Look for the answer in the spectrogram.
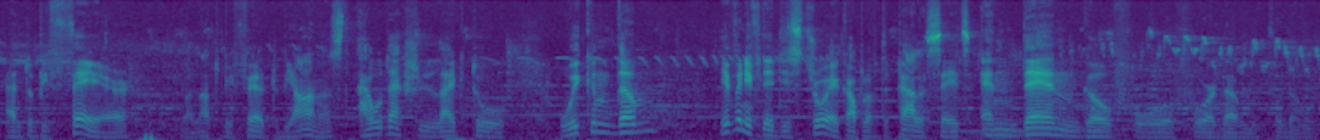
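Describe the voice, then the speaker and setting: A man's voice: sits low, big pitch swings, fairly quick, few pauses. A man giving casual, improvised commentary on a game, hesitantly thinking aloud as he decides his moves. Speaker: let's play host. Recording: game music under commentary. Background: video game music and battle sounds.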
